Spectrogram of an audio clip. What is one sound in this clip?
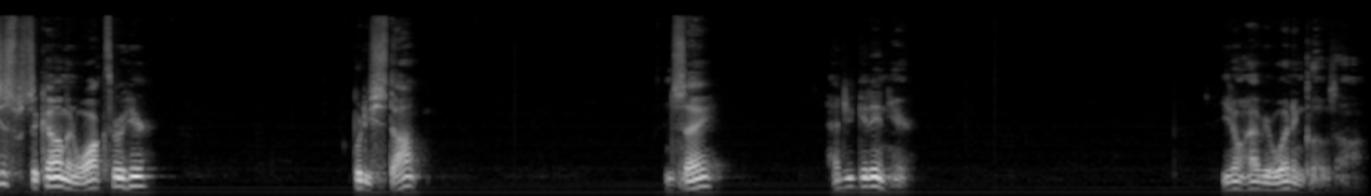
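A man speaks calmly in short phrases with long pauses, heard through a microphone.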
